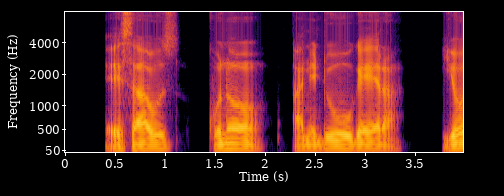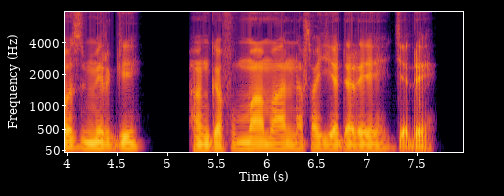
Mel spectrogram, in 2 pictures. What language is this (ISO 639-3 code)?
orm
